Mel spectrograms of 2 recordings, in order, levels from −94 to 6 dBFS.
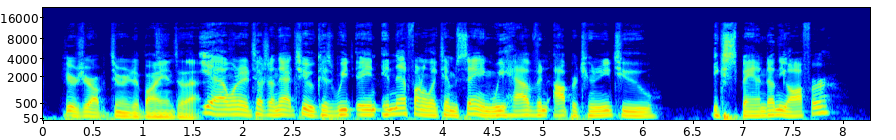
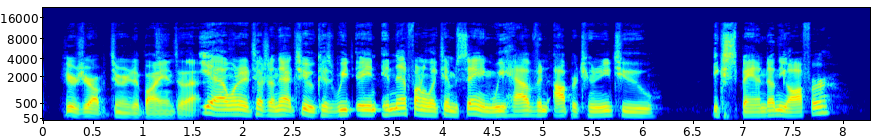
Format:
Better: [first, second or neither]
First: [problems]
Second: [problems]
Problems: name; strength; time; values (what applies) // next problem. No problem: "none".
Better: first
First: none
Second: thin; somewhat; fading below 300 Hz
